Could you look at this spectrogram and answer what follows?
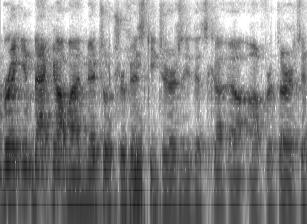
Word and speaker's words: Trubisky: for i'm like dude it's like biscuit dude like trump biscuit he's like he's a biscuit i'm like no man that's just how you like pronounce his name it's like a biscuit like trubisky biscuit oh okay okay okay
